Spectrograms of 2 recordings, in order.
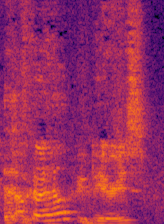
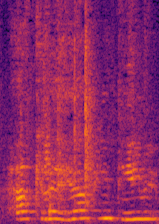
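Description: First: High crone-like barmaid greeting; sweet old innkeeper voice. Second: Very high squeaky hag voice. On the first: Acted. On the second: Shown as a demonstration. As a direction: pitch way up like an old hag. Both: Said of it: "I'm gonna try voice".

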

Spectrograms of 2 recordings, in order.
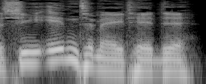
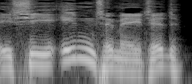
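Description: First: "intimated" said slowly and savored; savoring intimated. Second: "intimated" drawn out slowly with a rise; savoring intimated. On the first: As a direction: linger on "intimated" like a fancy word. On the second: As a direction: relish "intimated" to sound educated. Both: Shown as a demonstration. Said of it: "I love saying the word intimated".

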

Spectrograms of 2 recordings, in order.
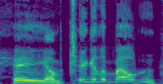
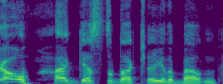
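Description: First: High-pitched gleeful crow; mock boast. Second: High-pitched comic realization; mock letdown. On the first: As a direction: crow it like a cocky champion, way up high. Acting out boasting after wins. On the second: Acting out the humbled climber.

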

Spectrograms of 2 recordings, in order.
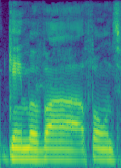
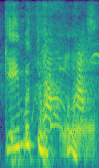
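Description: First: "Phones" said with an f in place of "Thr"; mispronounced Thrones. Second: "Thrones" with a proper "Thr", pitched high; corrected pronunciation. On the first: Fanboy gushing to the show's creators, mispronounced "Phones". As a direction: slip so that "Thrones" comes out "Phones". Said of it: "No, it's Game of Phones". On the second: Co-host correcting himself before the creators, insistent "Thrones". Correcting his own slip. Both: Real, not acted.

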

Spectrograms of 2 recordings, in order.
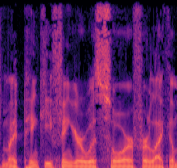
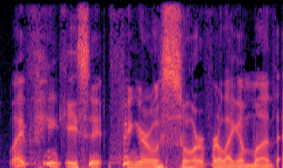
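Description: First: Said in the usual way. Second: Higher-pitched, cracking up while reading; laughing. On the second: Real, not acted. Podcaster reading a listener's email about a sore pinky, laughing. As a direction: struggle to read it through real laughter. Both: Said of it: "Sorry for laughing".

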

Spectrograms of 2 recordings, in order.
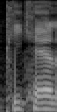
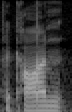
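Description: First: "pecan" as PEE-can; "pecan" stressed up front, PEE-can; childhood pronunciation. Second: "pecan" as puh-KAHN; "pecan" with short first vowel and open ah; less goofy pronunciation. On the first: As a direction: say "pecan" with long ee and a flat a. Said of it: "I grew up saying pecan". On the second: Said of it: "sounds less goofy". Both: Shown as a demonstration.

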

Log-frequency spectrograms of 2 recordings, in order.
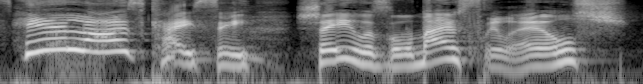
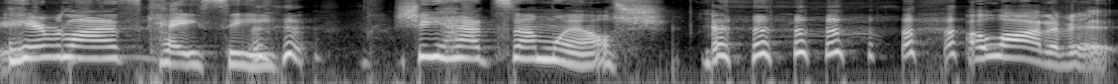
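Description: First: Hammed-up Southern graveside proclamation; Southern accent. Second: Put-on Southern accent. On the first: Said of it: "in a southern accent just like that". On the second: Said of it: "they say it in a southern accent".

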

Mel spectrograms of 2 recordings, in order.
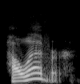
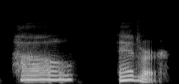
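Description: First: Said in the usual way. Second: "however" stretched very slowly, high-pitched; drawn-out "however". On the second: Real, not acted. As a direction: drag out "however" for dramatic suspense. Word repeated, drawn out for effect.

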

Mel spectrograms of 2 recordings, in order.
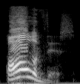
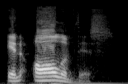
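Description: First: All of this said louder and higher, hammered home; insisting All of this, firmly and loud; stress on All of this. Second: Said in the usual way. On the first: Real, not acted. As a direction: repeat All of this with heavy emphasis.

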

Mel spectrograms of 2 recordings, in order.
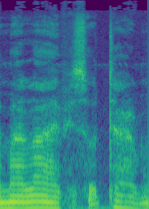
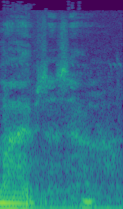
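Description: First: Said in the usual way. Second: Hushed, breathy repeat of the complaint; whispered repeat. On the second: Retold or imitated. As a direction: drop to a whisper on the second "my life is so terrible".

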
